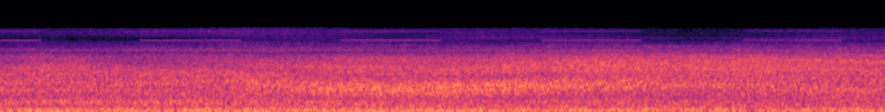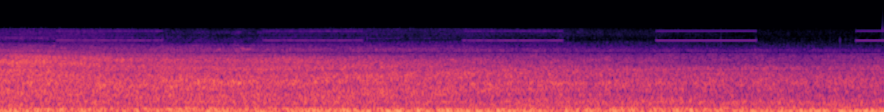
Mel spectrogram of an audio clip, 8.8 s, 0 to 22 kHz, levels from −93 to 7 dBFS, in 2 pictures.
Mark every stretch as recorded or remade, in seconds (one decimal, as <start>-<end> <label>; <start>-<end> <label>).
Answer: 0.0-3.4 recorded; 3.4-4.0 remade; 4.0-4.8 recorded; 4.8-7.5 remade; 7.5-8.8 recorded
